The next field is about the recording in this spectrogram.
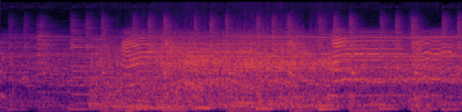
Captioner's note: zooming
